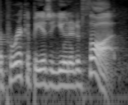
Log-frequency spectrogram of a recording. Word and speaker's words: pericope: So this pericope, and the word pericope here, it looks like periscope, only it's missing the letter S, and it's not pericope, it's pronounced pericope.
